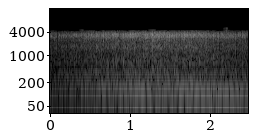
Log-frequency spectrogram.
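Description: Propeller engines of a China Clipper flying boat in flight several hundred feet up, heard as a steady, loud, low droning hum with an even rumbling texture and no voices.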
